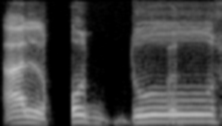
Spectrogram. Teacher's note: قاف موٹا اور اونچا، دال واو پیش دو واو مدہ.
